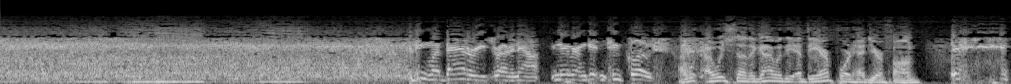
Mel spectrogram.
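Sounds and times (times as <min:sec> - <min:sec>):
cherry picker lift motor: 0:00.0 - 0:04.1
speech: 0:04.2 - 0:10.1.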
